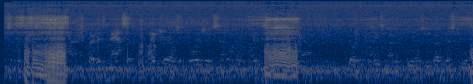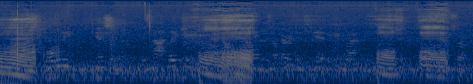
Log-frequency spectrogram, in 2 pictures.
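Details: Pug snoring: short nasal snorts with a whistling, rattling edge, recurring every few seconds in a quiet room.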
